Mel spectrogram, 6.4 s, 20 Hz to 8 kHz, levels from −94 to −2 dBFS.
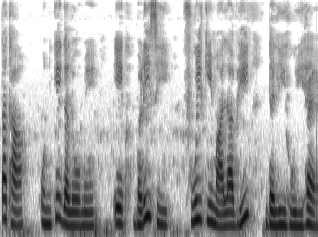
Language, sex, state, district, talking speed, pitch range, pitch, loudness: Hindi, female, Madhya Pradesh, Katni, 130 wpm, 170-225 Hz, 185 Hz, -15 LUFS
